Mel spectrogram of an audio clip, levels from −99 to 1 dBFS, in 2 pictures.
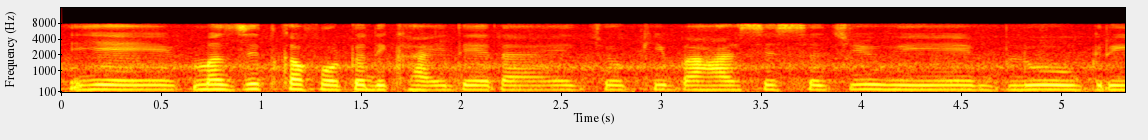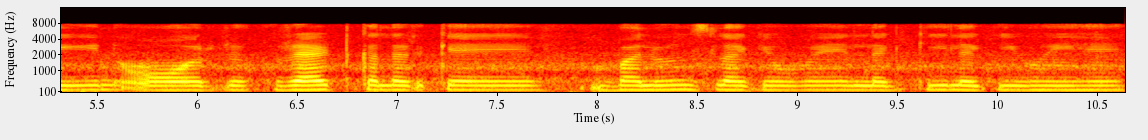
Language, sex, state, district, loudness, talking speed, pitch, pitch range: Hindi, female, Bihar, Gaya, -20 LUFS, 175 wpm, 185 Hz, 185-195 Hz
